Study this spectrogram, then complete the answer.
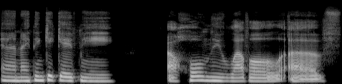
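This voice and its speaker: Here a woman speaks in a Californian accent at a fairly slow pace. The recording is very clean, with a silent background. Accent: General American (Californian). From US West Coast, Marin County, California. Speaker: venture capital investor. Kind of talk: interview.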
